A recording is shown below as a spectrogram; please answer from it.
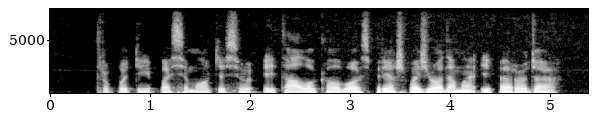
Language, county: Lithuanian, Kaunas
